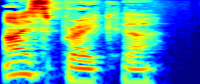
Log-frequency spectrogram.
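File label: "icebreaker", British English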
